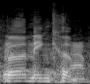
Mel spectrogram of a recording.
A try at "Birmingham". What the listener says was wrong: Yeah, it's no, but you're missing a G. It's not a silent. It's not like knock it.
